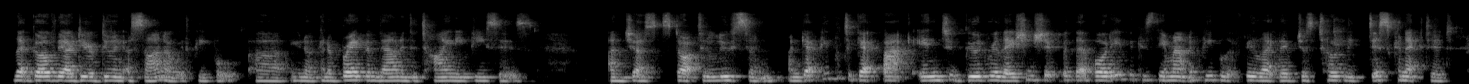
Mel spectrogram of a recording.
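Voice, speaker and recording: A woman speaks at a fairly quick pace in a flat, monotone delivery at a medium pitch, with audible room echo around her. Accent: British. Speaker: yoga teacher with long covid. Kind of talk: online forum talk, sharing personal experience. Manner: chatty, fast.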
